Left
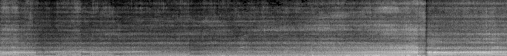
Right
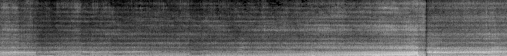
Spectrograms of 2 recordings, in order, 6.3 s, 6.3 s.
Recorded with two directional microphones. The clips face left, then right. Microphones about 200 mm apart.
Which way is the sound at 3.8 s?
15° right (ahead or behind).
